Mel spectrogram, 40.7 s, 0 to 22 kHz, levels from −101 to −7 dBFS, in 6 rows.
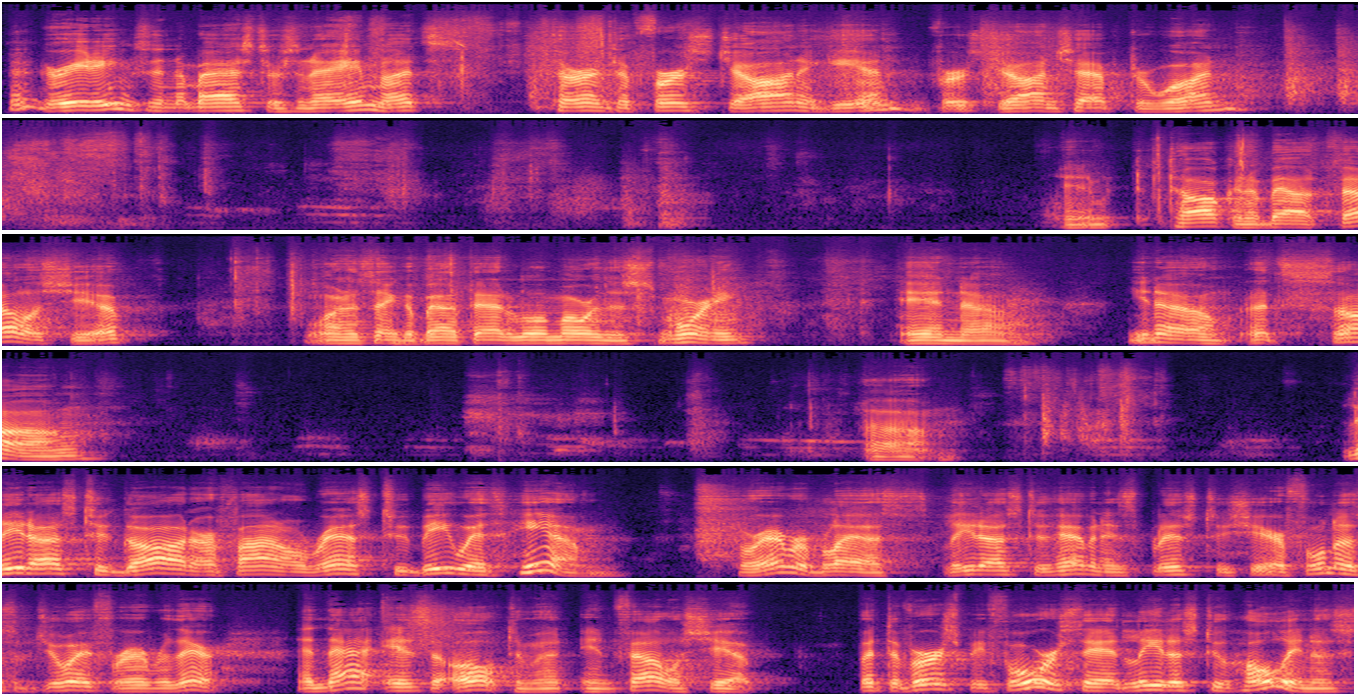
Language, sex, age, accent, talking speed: English, male, 60-79, American, 115 wpm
